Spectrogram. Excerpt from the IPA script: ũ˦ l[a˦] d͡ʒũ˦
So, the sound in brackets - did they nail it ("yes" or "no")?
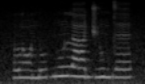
yes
